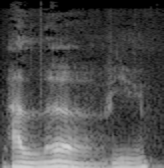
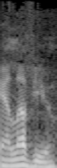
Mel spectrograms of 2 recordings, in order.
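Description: First: It is said in a soft, intimate tone. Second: It is said in a light, friendly tone. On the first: Romantic affection. "Don't say that to the wrong person that way" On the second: Plain friendly affection. "tone of our voice to clarify this"

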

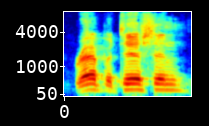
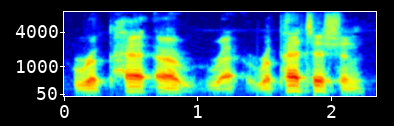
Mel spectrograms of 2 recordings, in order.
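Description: First: The stress falls on the usual syllable. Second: The stress falls on the offbeat syllables.

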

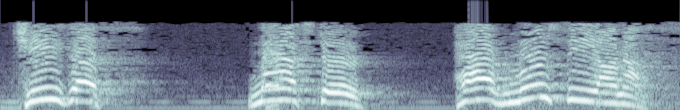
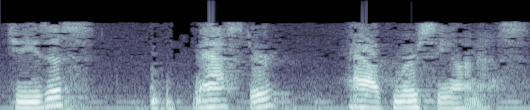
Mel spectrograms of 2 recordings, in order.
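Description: First: The plea is cried out loudly and desperately. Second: The plea is said calmly at normal volume. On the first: "They are crying out" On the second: "Nor were they calmly requesting"

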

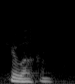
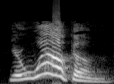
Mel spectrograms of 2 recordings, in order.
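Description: First: It is said in a flat, unexcited way. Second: It is said in an excited, joyful way.

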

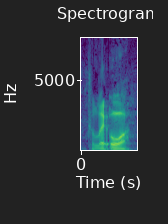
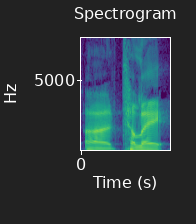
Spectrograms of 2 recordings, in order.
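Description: First: The word ends with an added extra vowel. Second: The word ends on a single final vowel. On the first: The speaker calls it right. "with that last one, I think I'm pronouncing it correctly" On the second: The speaker calls it wrong. "I'm not pronouncing right"

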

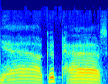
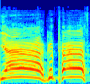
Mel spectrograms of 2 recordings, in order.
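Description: First: It is said flatly, without emotion. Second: It is said with excited emotion.

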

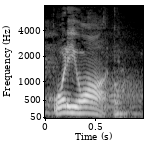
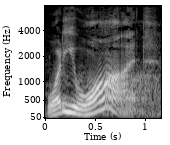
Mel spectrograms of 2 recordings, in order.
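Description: First: It is said in an irritated, impatient tone. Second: It is said in a warm, affectionate tone.

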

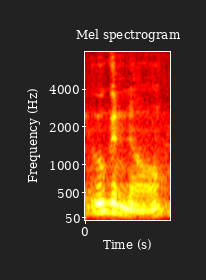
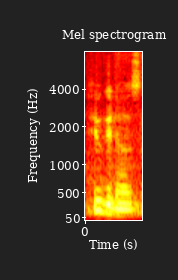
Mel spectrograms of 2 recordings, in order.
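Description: First: The word is pronounced the French way. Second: The word mixes French and English pronunciation. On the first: "in the French we would say Huguenot" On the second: "a compromised pronunciation of Huguenots"

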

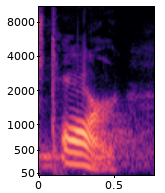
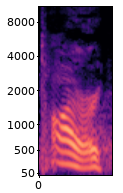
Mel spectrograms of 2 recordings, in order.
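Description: First: The word has a flattened vowel, like tar. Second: The word has a full two-part vowel.

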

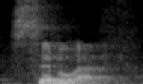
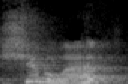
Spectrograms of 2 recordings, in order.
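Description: First: It begins with an s sound, Ephraimite style. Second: It begins with an sh sound, Gileadite style.

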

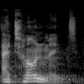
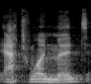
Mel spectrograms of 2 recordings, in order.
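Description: First: The middle part sounds like 'own'. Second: The middle part sounds like 'one'. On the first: "it's come down to us as atonement" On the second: "we don't pronounce it at-one-ment at all"

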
